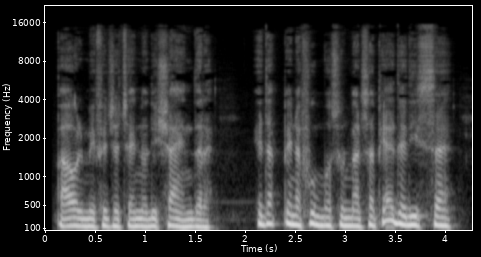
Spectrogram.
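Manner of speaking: plain reading voice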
